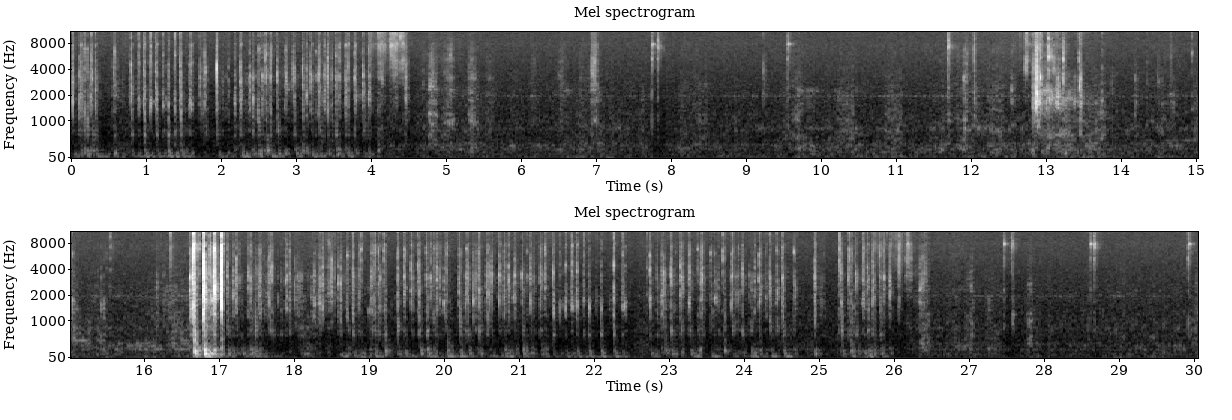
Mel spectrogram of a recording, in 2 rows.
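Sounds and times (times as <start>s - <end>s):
typing on computer keyboard: 0.0s - 4.3s, 16.4s - 26.2s.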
